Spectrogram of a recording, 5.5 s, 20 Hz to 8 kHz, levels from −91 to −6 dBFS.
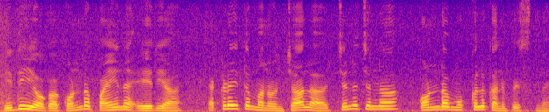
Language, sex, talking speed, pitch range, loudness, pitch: Telugu, male, 140 wpm, 150-225 Hz, -16 LUFS, 170 Hz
